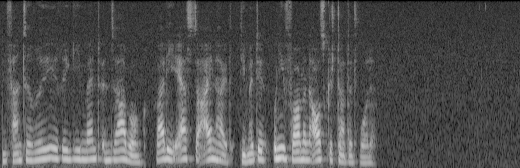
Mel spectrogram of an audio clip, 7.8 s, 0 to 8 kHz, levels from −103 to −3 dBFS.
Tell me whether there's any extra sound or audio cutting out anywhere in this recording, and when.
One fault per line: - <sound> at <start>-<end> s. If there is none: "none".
none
